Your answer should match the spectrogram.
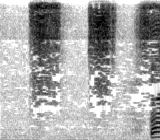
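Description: Leftover butane hissing out of a Cohiba torch lighter's filling valve as its pin is pressed with a small screwdriver tip, in three short hisses: the old gas being bled out before a refill.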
